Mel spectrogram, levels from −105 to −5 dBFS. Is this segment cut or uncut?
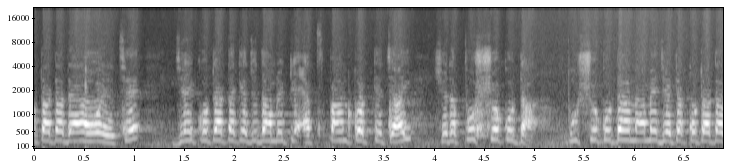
uncut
